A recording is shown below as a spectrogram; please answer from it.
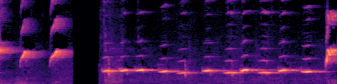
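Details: Magpie-robin song meant to provoke other magpie-robins into answering: a few high whistled notes near the start, a pause, then a string of clear whistled phrases hovering around one pitch with brief rising and falling slurs.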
